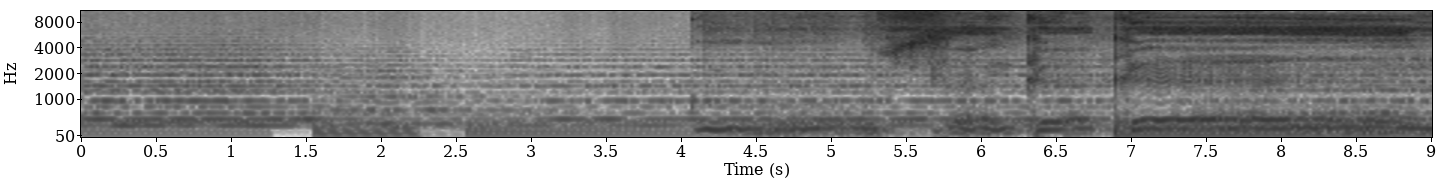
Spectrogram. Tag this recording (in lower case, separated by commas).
music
